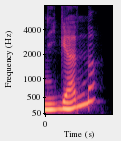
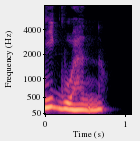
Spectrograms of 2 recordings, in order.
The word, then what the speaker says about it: iguane: Ici, nous allons voir quelques mots qui contiennent la suite de lettres G-U-A. Un iguane. Donc, on ne prononce pas un igane, mais on dit bien un iguane. Autre animal, le jaguar.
